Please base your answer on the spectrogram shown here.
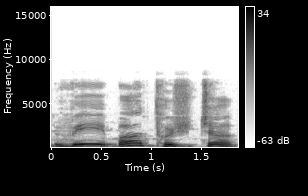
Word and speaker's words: वेपथुश्च: अब इसको देखिए वेपथुश्च, मैं थोड़ा आसान कर देता हूँ, वेप और थू और आधा श और च ऐसा है।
